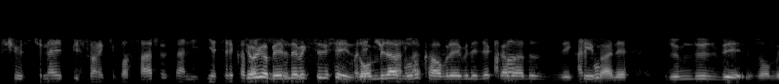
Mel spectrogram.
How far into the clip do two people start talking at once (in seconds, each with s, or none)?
2.4 s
